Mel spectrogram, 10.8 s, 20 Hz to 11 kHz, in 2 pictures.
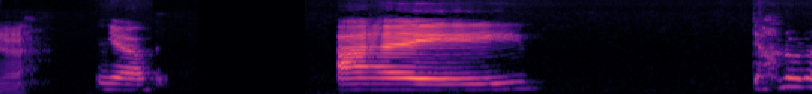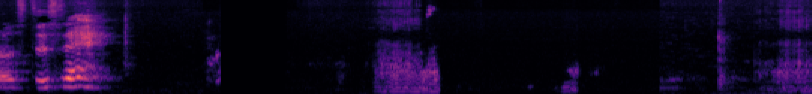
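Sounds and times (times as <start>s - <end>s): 
speech: 0.0s - 1.2s, 2.2s - 3.6s, 5.0s - 6.3s
female dog snoring with pig-like snorts and grunts: 7.9s - 8.4s, 10.2s - 10.8s.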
